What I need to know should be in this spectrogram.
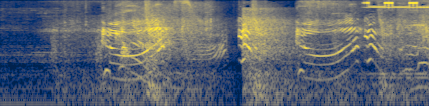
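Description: Magic spells whoosh and shimmer with sweeping, rising and falling tones.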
